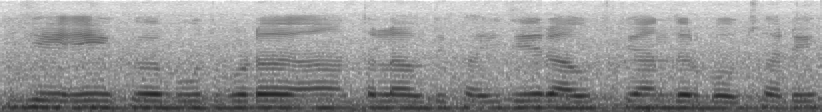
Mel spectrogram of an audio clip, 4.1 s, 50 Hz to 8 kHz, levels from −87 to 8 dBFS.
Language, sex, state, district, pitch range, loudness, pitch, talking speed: Hindi, female, Haryana, Jhajjar, 170-175 Hz, -14 LUFS, 170 Hz, 205 wpm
